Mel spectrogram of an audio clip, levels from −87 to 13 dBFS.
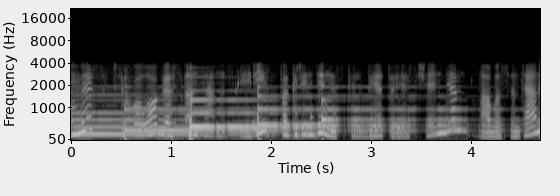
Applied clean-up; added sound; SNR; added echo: neural mask model RNNoise.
